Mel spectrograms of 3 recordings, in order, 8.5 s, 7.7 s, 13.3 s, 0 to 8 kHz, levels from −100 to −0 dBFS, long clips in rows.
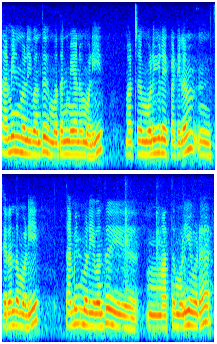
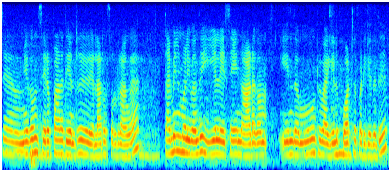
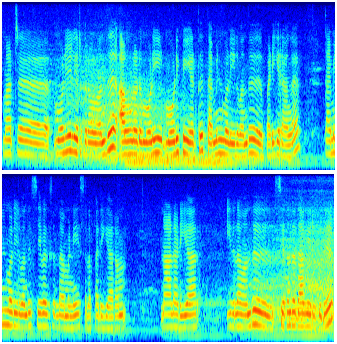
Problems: background sounds at intervals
